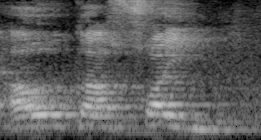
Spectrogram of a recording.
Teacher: صاد کو سیٹی کے ساتھ پڑھنا ہے اور پر پڑھنا ہے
